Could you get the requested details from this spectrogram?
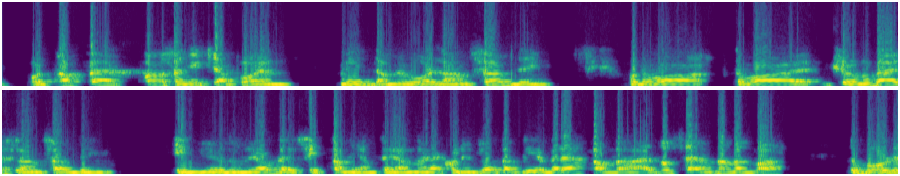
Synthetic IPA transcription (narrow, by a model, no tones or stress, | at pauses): vɔt̪̚pʰapːəɾɔsɛnjɪkːjapʰɔɛn | mɪd̪ːamɛvoːɾlansœvnɪŋ | ɔd̪ɛvaɾd̪̥ɛvaɾkʰɾuːnabæɾjslansœvnɪŋ | ɪnbjʉːd̪ənɔjɑːbleːvsɪt̪ːamɛjɛnt̪lɪhɛnːəjaːkʰɵnːəɪnəloːt̪abliɾbɛɾɛt̪ːaɔmd̪ɛhæːɾd̪ɔsɛjːanæmənva | d̪̥ɔbuːɖ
